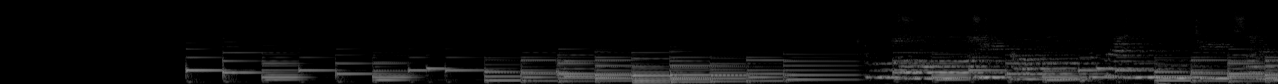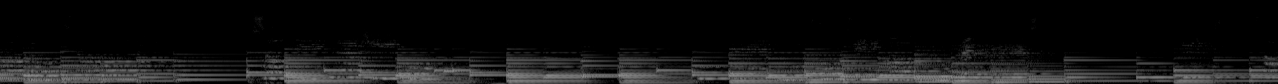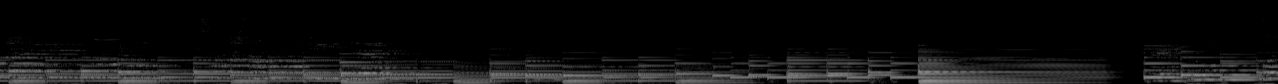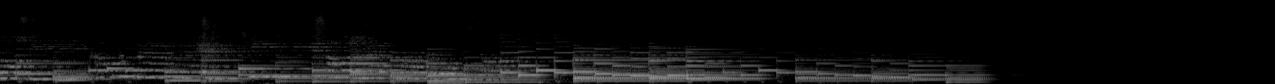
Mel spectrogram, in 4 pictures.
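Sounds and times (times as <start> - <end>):
piano playing an andantino: 1.8 - 48.5
person singing an andantino lied: 8.6 - 14.4, 15.3 - 17.3, 19.7 - 23.3, 24.4 - 29.7, 37.0 - 43.7.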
